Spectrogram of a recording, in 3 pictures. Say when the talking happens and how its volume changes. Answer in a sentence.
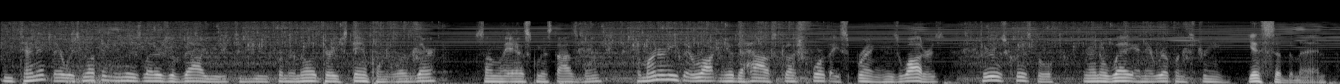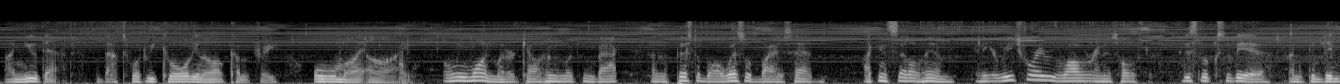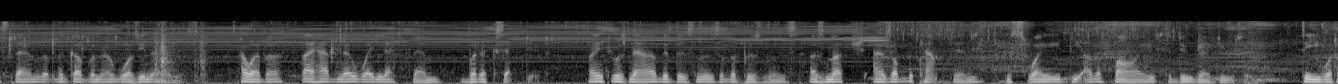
You can hear the talking from 0.0 to 40.1 s, at a steady volume.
